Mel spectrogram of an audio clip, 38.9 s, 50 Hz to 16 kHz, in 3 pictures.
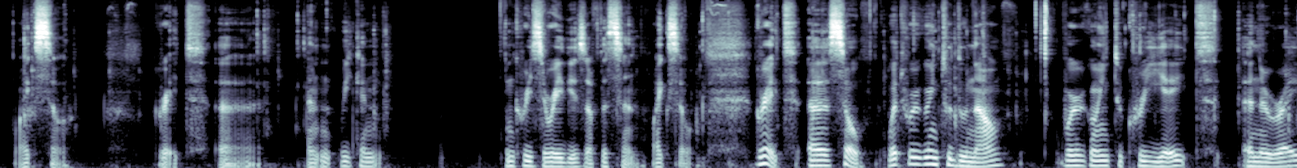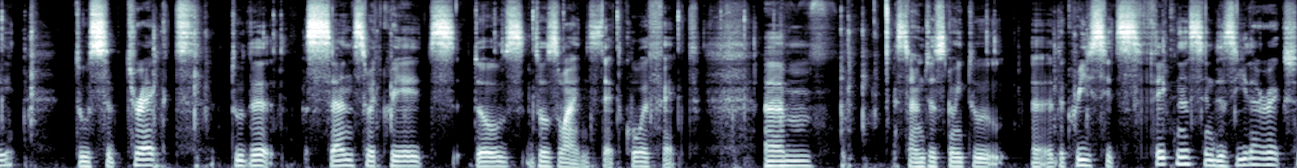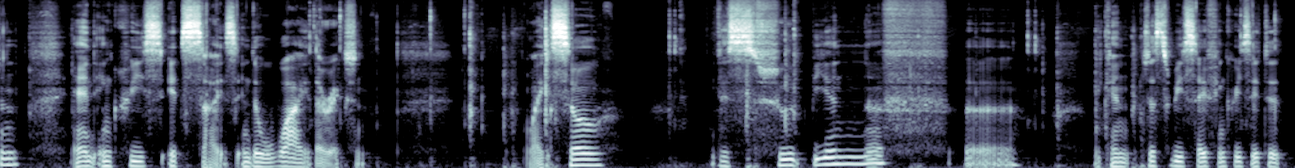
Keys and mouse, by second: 2.4 middle click, 2.8 right click, 3.6 s, 4.3 middle click, 6.0 click, 8.0 a, 14.4 g, 16.5 s, 18.2-19.5 drag, 21.3 s, 22.7 click, 23.4 s, 25.3 click, 25.7 middle click, 27.6 s, 29.0-30.3 drag, 30.9 g, 32.5-34.4 drag, 33.3 g, 36.1-37.2 drag, 36.9 s, 38.1 click, 38.6-38.8 drag.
